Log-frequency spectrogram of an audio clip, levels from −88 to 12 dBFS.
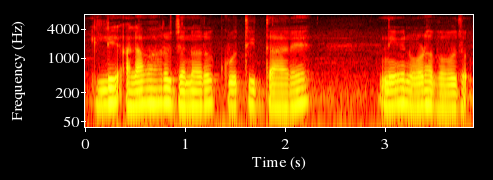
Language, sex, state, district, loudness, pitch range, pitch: Kannada, male, Karnataka, Bangalore, -17 LUFS, 105-120 Hz, 110 Hz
